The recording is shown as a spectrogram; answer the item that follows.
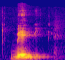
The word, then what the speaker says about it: baby: बेबी जब बोलते हैं तो ई का उच्चारण उतना लंबा नहीं होता जितना कि बीट में होता है।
